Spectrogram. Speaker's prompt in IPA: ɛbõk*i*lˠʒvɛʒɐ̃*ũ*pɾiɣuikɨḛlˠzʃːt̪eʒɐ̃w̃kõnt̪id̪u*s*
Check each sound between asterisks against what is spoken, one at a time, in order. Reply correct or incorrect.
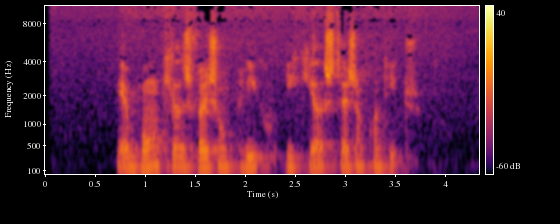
incorrect: e, incorrect: w̃, incorrect: ʃ

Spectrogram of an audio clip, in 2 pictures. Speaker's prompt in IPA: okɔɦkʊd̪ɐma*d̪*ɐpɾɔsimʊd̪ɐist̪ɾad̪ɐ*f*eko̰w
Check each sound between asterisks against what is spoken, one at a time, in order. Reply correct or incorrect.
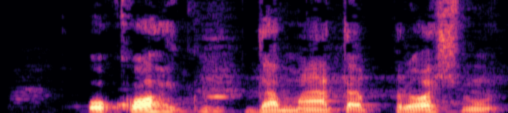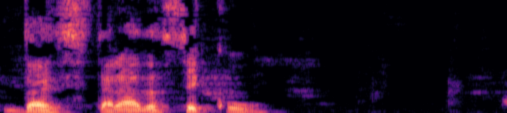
incorrect: t̪, incorrect: s

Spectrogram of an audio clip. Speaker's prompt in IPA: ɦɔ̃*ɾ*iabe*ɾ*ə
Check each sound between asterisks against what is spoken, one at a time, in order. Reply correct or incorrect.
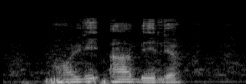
incorrect: l, incorrect: l

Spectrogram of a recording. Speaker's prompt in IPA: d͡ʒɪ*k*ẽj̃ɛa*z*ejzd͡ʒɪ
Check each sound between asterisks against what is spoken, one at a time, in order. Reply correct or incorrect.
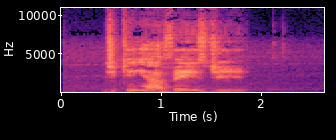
correct, incorrect: v

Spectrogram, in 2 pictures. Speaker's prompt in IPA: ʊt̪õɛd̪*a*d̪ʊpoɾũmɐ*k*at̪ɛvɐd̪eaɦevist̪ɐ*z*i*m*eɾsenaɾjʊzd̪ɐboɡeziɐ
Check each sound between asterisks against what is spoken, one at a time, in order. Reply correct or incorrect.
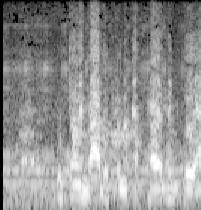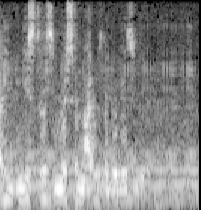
correct, correct, correct, correct

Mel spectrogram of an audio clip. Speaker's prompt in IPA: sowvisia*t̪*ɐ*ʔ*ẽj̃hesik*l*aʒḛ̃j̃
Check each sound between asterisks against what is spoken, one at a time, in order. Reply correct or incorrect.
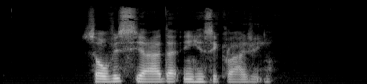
incorrect: d̪, correct, correct

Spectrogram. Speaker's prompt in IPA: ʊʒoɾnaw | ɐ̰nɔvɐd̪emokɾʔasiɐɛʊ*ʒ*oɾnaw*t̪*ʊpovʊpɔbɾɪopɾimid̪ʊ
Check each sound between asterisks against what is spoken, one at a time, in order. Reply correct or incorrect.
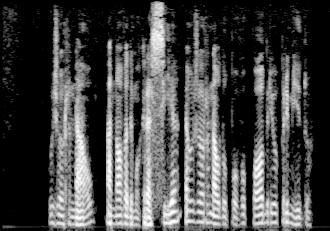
correct, incorrect: d̪

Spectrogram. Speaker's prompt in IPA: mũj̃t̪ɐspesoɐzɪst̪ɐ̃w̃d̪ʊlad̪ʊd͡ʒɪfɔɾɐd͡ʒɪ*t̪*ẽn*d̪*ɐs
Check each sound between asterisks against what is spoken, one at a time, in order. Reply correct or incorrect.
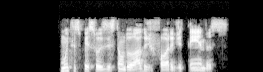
correct, correct

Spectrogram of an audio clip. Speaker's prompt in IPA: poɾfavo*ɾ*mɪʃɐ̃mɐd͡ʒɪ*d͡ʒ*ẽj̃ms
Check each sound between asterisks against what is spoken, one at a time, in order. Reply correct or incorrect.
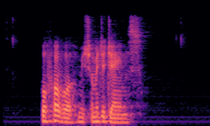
correct, correct

